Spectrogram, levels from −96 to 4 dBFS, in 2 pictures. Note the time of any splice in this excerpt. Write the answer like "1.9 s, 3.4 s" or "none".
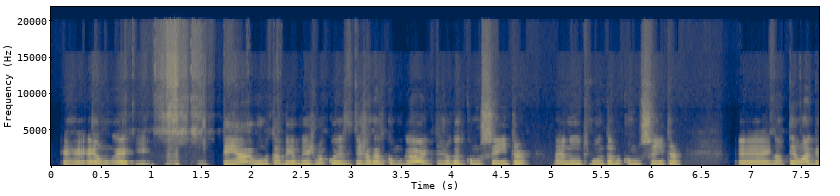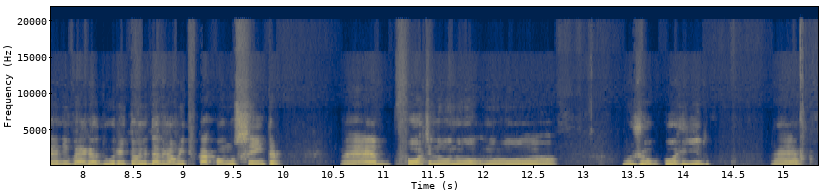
7.2 s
